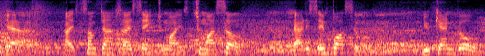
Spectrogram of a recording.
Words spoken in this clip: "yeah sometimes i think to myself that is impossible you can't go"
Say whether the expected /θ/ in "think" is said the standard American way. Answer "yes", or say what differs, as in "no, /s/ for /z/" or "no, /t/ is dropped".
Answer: no, /s/ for /θ/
